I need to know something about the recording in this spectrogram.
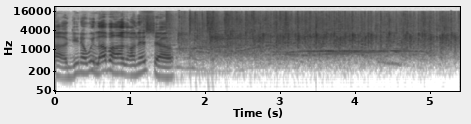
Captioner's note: audience cheering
